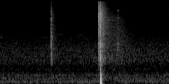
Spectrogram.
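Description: Shots from an unsuppressed DPMS airgun, two sharp cracks about half a second apart, the second louder with a brief tail, in an otherwise quiet setting.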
